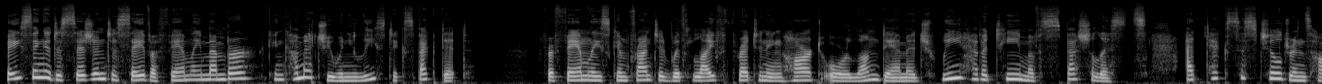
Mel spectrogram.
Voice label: medical narration; ECMO at Texas Childrens Hospital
